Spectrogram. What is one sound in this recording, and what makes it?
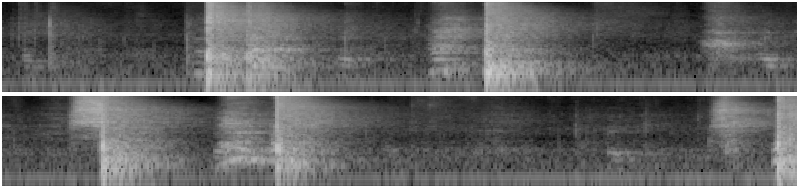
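Boxing gloves thud sharply against punch mitts in quick bursts.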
